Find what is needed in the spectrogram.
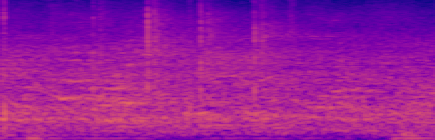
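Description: A basketball bouncing a few times on a gym's hardwood floor, with sharp knocks, over the steady chatter of a crowd echoing in the gymnasium.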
